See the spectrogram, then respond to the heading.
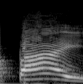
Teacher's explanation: na palavra pai, eu tenho vogal A e o I é a semivogal. A letra I produzindo o som I.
